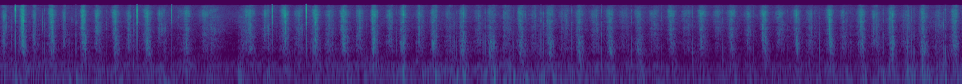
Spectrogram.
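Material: Wax.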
